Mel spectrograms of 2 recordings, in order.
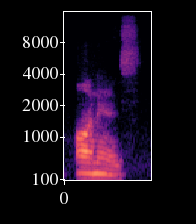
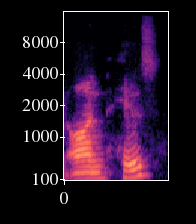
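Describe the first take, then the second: First: The two words are linked smoothly. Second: The two words are said separately.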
